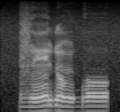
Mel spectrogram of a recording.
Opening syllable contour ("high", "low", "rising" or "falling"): rising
